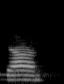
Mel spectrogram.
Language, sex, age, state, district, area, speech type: Tamil, female, 18-30, Tamil Nadu, Mayiladuthurai, rural, conversation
